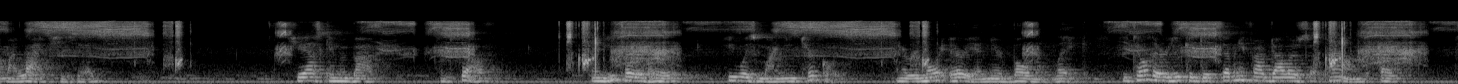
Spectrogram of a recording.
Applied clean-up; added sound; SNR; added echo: none; Camera; 5 dB; reverberation time 1.0 s.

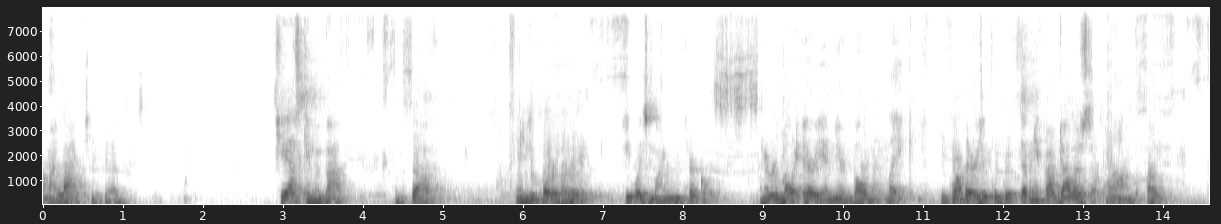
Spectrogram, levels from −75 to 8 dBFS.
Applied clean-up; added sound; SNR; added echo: neural separator model SepFormer DNS4.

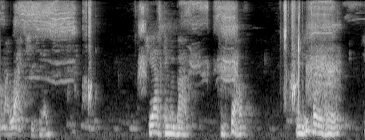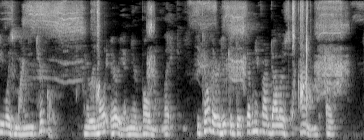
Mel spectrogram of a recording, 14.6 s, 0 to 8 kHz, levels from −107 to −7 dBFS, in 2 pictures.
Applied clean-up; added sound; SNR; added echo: classical method WPE with log-MMSE.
